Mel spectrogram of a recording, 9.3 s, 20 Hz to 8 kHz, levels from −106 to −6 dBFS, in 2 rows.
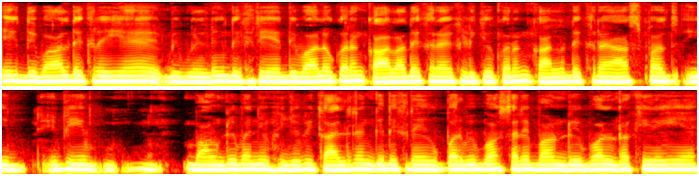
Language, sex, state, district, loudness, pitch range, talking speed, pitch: Hindi, male, Chhattisgarh, Jashpur, -10 LUFS, 125-130 Hz, 300 wpm, 130 Hz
